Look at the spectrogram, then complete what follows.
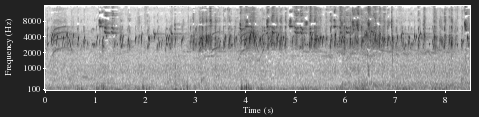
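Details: Goldfinches in song to stimulate other songbirds: lively, overlapping twitters and trills that swell into a dense, buzzy chorus after the first few seconds and continue steadily.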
